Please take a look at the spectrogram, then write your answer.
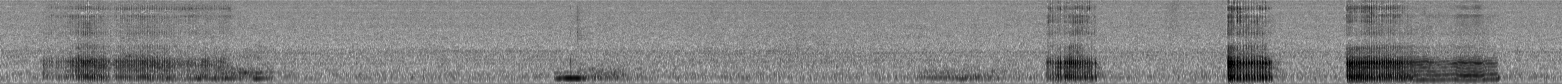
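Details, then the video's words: A tiny four-pound Yorkshire Terrier asleep and snoring: soft, low, rasping snores drawn out over the first two seconds, then short ones near four and seven seconds, followed by three louder, harsher bursts toward the end. "Snoring Yorkie"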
